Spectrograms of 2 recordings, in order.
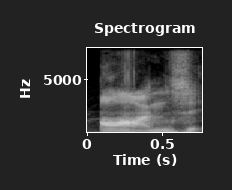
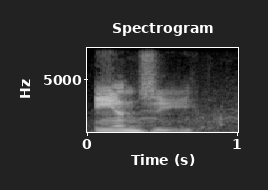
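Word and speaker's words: Ange: it's easy to pronounce I was told that Onge is supposed to be pronounced more like an G which I probably should have guessed that I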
